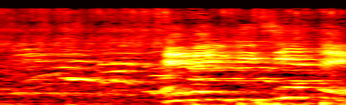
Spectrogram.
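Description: A man's shouted voice amplified through a handheld microphone, starting about a second in, over voices from the crowd.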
